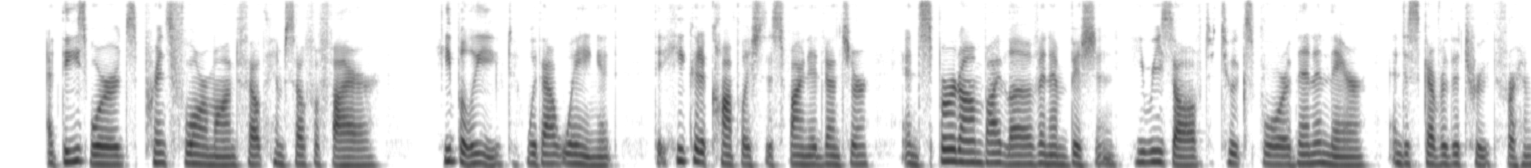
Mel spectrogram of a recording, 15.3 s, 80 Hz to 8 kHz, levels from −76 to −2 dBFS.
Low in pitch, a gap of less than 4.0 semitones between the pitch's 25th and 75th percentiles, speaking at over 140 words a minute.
No: medium, 155 Hz; narrow, 2.6 semitones; average, 160 wpm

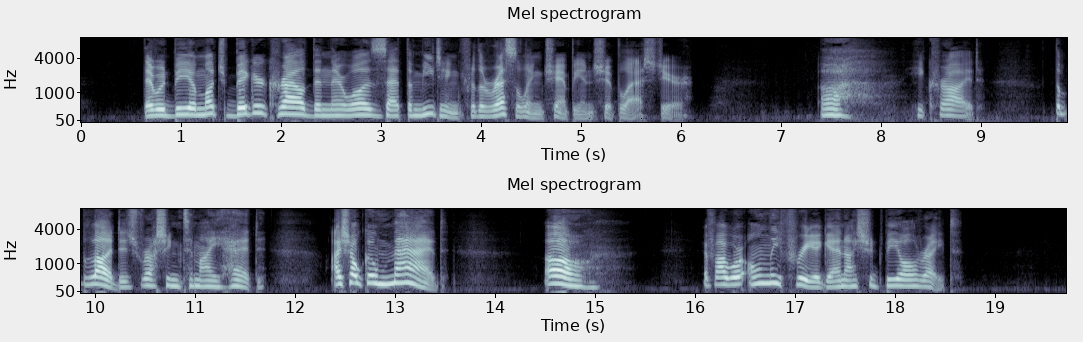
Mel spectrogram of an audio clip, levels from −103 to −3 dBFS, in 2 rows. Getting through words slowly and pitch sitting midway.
No: average, 145 wpm; medium, 175 Hz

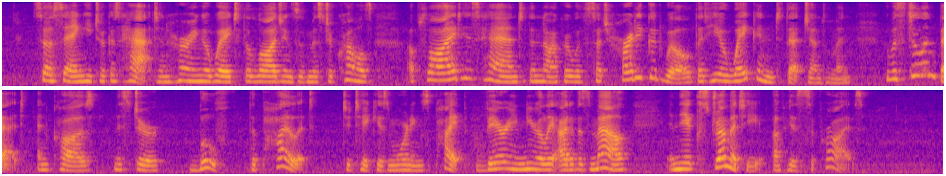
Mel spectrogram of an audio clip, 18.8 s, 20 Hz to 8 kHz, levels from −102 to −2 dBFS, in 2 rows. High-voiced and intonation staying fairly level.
No: high, 195 Hz; average, 3.7 semitones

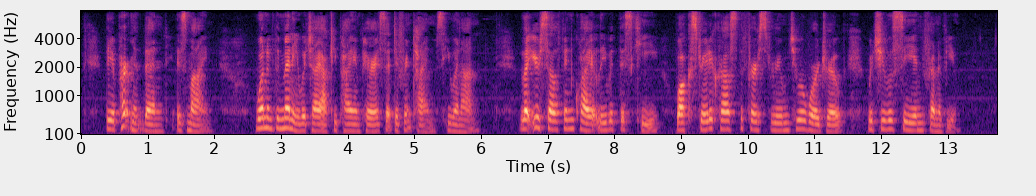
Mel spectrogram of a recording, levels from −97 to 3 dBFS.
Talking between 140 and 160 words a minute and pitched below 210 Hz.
No: average, 190 wpm; medium, 185 Hz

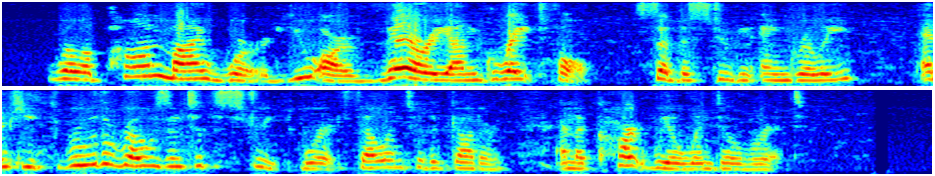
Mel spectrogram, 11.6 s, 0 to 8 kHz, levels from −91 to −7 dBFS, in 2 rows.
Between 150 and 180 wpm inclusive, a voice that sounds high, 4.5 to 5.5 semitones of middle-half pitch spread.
Yes: average, 170 wpm; high, 230 Hz; average, 4.9 semitones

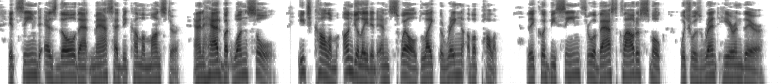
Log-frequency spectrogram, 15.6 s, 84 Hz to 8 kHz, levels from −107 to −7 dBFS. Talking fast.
No: average, 160 wpm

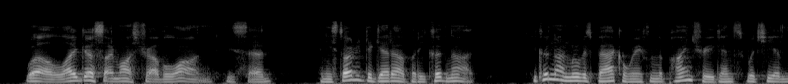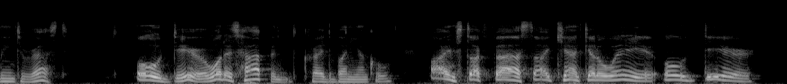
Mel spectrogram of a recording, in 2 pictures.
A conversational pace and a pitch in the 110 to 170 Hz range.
No: fast, 215 wpm; low, 135 Hz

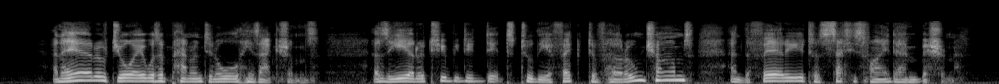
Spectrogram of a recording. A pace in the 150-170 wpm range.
Yes: average, 155 wpm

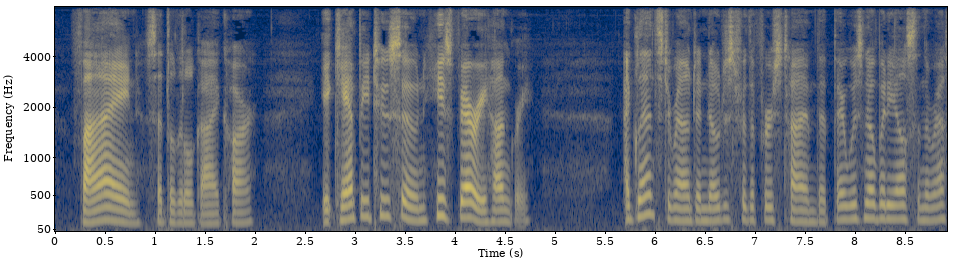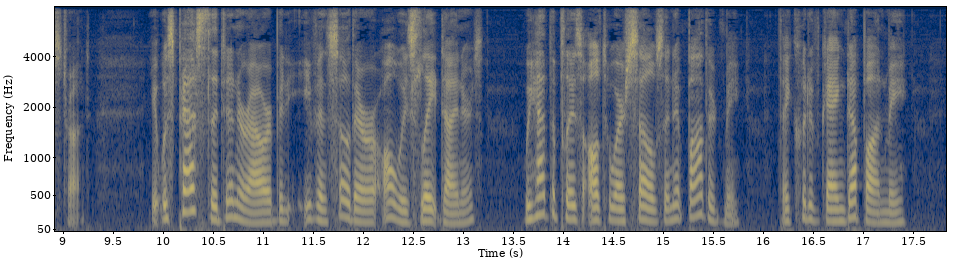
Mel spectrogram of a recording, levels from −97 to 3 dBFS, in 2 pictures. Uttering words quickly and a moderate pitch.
Yes: fast, 210 wpm; medium, 165 Hz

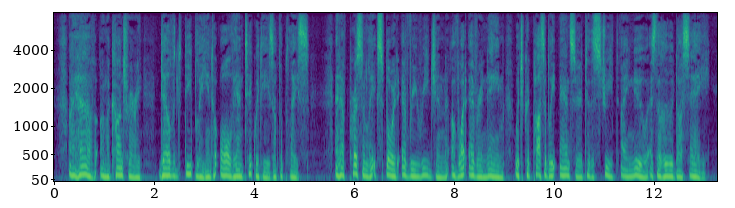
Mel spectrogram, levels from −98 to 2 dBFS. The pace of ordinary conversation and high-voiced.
No: average, 165 wpm; low, 110 Hz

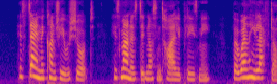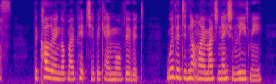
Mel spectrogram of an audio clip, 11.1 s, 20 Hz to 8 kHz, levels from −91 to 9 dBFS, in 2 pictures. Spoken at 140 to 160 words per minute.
No: average, 185 wpm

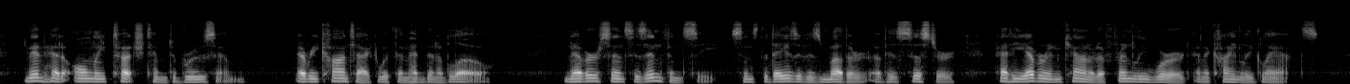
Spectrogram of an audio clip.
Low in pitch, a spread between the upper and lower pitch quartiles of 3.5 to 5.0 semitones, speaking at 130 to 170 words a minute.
No: low, 125 Hz; average, 4.1 semitones; average, 180 wpm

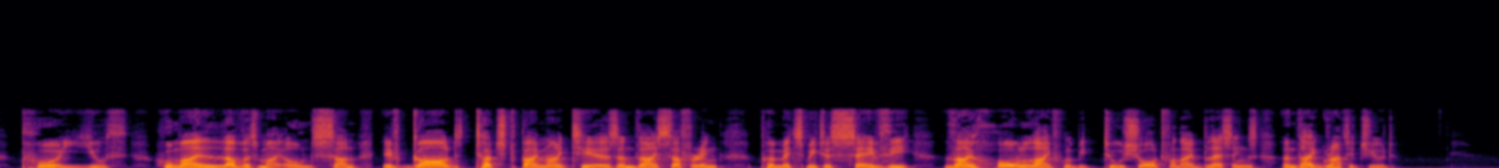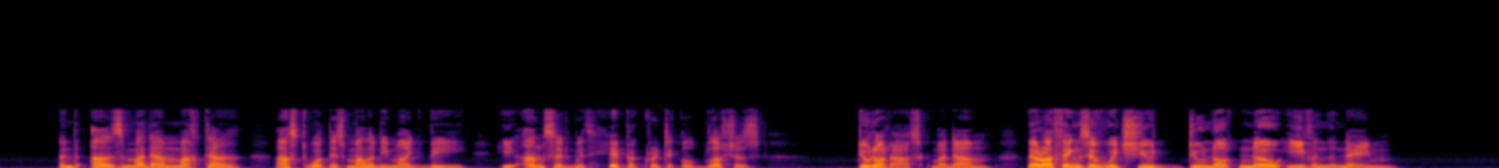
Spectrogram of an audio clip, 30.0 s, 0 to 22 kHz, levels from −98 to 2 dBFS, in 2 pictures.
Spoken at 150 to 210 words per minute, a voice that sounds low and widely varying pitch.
No: slow, 135 wpm; low, 125 Hz; wide, 6.7 semitones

